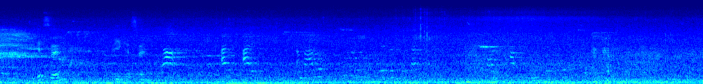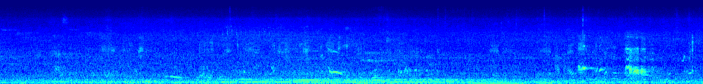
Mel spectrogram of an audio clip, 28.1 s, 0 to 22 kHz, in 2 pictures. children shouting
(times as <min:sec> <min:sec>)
0:00.0 0:00.9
